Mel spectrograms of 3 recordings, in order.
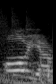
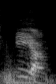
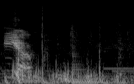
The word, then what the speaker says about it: Oia: I'm sure you know Oia, right? Yeah. Okay, it's time to know that. O and I in Greek pronounced like E. So now you know. Ia. Not Oia, okay? Ia.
